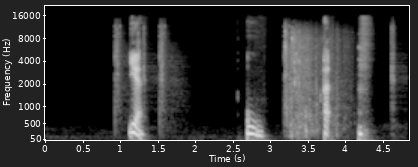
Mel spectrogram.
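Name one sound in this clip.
Short game menu sounds chime and swoosh.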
